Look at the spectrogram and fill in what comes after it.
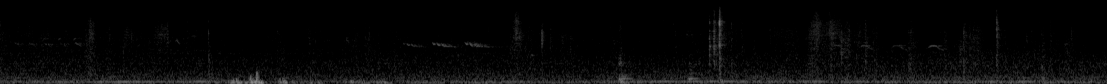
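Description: Faint bird chirps, short calls in quick groups of three, heard twice over a steady low hum. A few low thumps about two and a half seconds in are the loudest sound, and there is a sharp click near seven seconds.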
